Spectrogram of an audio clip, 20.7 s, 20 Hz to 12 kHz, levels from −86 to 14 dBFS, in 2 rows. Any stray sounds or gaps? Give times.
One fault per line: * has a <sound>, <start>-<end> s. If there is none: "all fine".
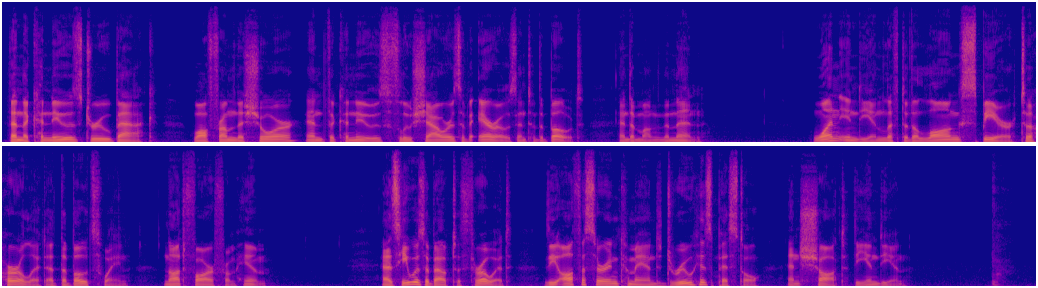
* has a breath, 20.1-20.6 s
